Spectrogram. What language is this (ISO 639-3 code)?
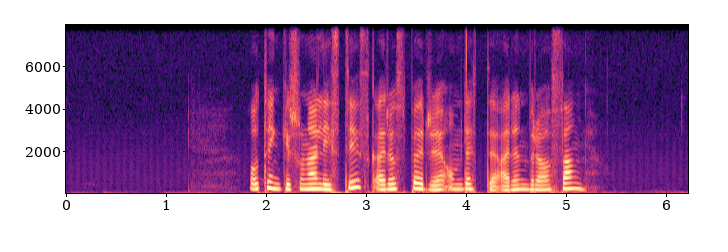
nor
